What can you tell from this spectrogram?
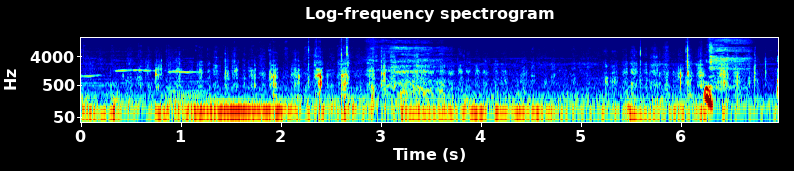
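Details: Siberian Husky panting while playing a Hungry Hungry Hippos-style game with a toy hippo, pawing at it to open its mouth; steady low breathy rhythm with clattering plastic clicks and a person talking nearby.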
